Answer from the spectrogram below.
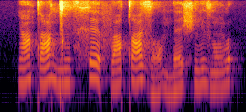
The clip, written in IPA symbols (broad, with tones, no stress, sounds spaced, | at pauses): ĩ˧˥˧ tˤ i˧˥˧ u̯ ŋ͡ǀ ĩ˧˥ s x ɛ˥˩ f o˧˥ tˤ ɛ˧˥˧ z ɔ˩˧˩ ŋ ɛ˧˥ ʃ ĩ˧˥˧ z ũ˧˥ lˠ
